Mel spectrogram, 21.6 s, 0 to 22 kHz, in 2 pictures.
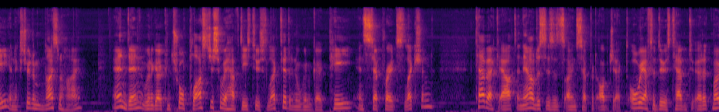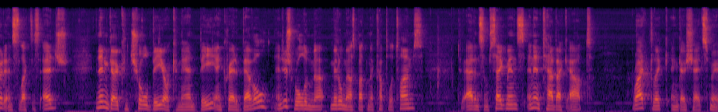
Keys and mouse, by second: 2.5 ctrl+KP_Add, 3.3 g, 4.9 p, 7.0 Tab, 8.2 g, 9.4 Tab, 10.1-20.2 middle drag, 12.7 ctrl+b, 18.7 Tab, 20.2-21.5 drag.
